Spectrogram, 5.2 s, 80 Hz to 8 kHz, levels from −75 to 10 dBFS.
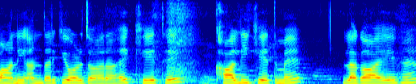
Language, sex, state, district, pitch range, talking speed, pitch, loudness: Hindi, female, Chhattisgarh, Bastar, 240-270 Hz, 160 wpm, 245 Hz, -19 LUFS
